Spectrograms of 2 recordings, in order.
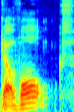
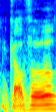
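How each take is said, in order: First: The name ends with a 'ks' sound. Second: The name ends on a vowel, no 'ks'. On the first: The speaker calls it right. "it's actually Gavox" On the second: The speaker calls it wrong. "not Gavo like I was pronouncing it"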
